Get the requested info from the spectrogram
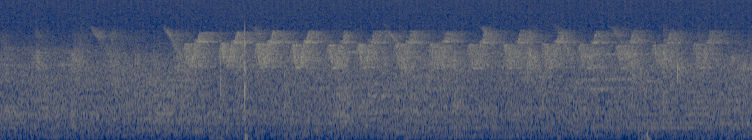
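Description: A bird chirping rapidly and repeatedly, about three short chirps a second, over the faint hiss of vegetables frying in a pan.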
